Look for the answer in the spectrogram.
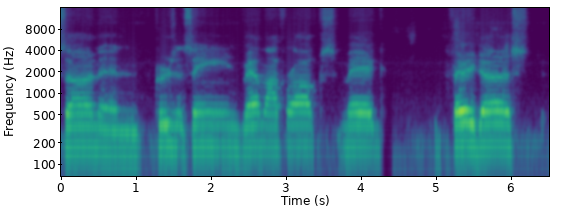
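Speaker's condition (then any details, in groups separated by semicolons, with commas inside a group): Cerebral palsy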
